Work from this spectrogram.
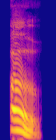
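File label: "nose", British English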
